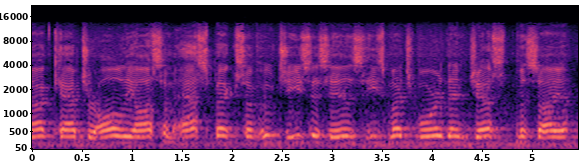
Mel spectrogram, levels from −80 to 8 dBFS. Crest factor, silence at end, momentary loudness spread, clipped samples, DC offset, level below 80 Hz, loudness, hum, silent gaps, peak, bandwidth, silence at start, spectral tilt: 12 dB; 0 s; 3 LU; under 0.1%; under 0.1%; -50 dBFS; -16 LUFS; none; none; -4 dBFS; 14 kHz; 0 s; -2 dB/octave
